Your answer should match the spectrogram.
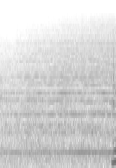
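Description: A steady, unchanging drone tone from the background score, a held synth note that fills the pause between lines of dialogue.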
